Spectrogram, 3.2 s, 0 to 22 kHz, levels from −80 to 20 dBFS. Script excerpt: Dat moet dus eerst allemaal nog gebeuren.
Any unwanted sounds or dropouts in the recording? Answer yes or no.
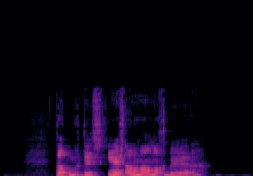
no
